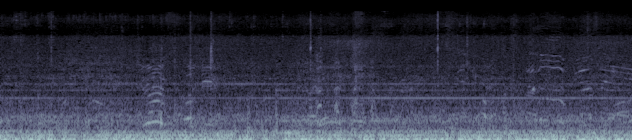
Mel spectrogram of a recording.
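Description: Motor yacht's engines idling with a steady low rumble, with faint distant voices calling over it.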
